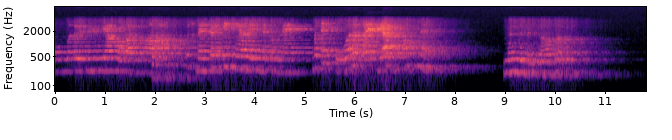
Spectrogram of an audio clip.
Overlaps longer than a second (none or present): none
